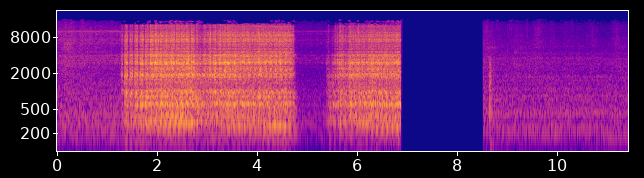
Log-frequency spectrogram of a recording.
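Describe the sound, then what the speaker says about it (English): A round carbide tool hollows the end grain of a locust wood goblet on a lathe, giving a loud rasping scrape in two long passes, then silence, then a fainter renewed cut. "I'm going to use this round carbide as kind of a hollowing tool"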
